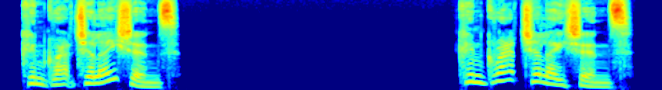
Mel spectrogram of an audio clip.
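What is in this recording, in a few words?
Congratulations, English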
